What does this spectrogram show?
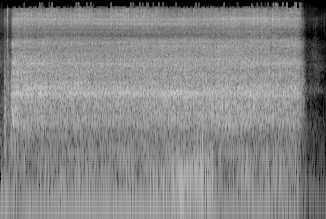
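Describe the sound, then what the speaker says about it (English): A Milwaukee Sawzall reciprocating saw cuts through tree roots while digging, a loud, steady buzzing roar that runs almost unbroken for about four and a half seconds before cutting off abruptly. "Trusty ye old Sawzall to cut these roots out of the way."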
